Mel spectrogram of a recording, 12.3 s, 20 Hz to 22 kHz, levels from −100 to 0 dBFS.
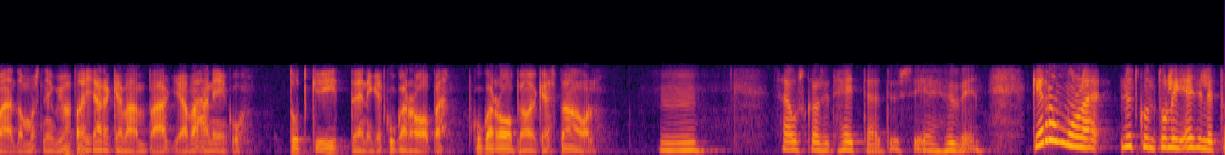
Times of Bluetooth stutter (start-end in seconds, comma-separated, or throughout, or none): none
